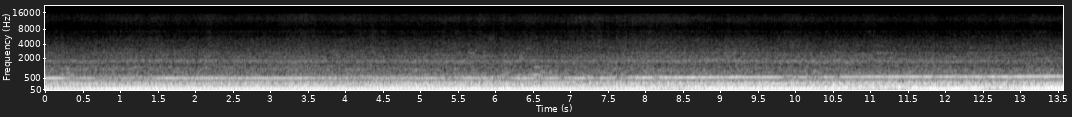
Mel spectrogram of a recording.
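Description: Ferry boat's engine running under way: a steady low drone with a whine on top that creeps slightly up in pitch from about eight seconds in.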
